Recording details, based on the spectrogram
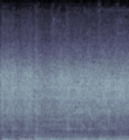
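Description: Chicken pieces for Greek gyros sear in a very hot pan, giving a loud, continuous bright sizzle that stays even throughout with no talking.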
